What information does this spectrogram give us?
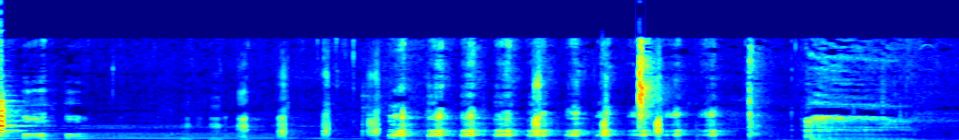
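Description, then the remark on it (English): A goose call is blown in a quick series of loud, reedy honks, ending with a longer drawn-out honk. A faint sustained tone lingers underneath at the start. “He always does that when I do duck and goose calls.”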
